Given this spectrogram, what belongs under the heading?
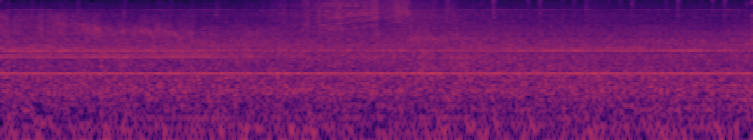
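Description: An aircraft taxiing in a video game gives a steady engine drone with a constant whining tone, heard alone and without talk for the whole stretch.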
